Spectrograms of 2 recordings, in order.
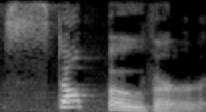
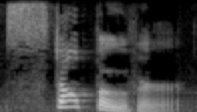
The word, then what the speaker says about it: stopover: The first vocab word we have for you is stopover. As you see, the stress goes where? Right there on the first syllable. It's stopover.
